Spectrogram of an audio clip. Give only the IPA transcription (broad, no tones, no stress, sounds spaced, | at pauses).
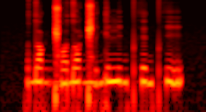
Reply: d ɒ ɡ ɡ͡ǁ ɔ d ɔ ɡ͡ǁ i ɡ ɾ i ŋ i ɡ pʰ ɪ ɡ pʰ i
